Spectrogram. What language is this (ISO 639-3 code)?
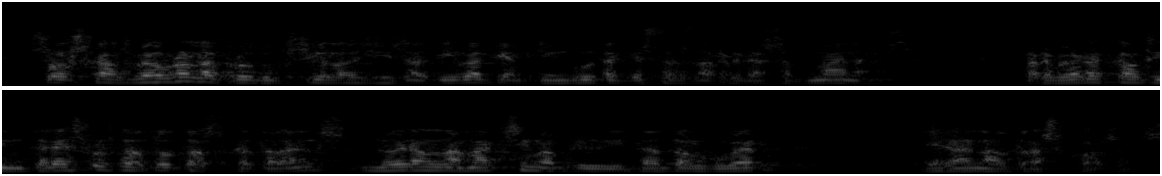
cat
